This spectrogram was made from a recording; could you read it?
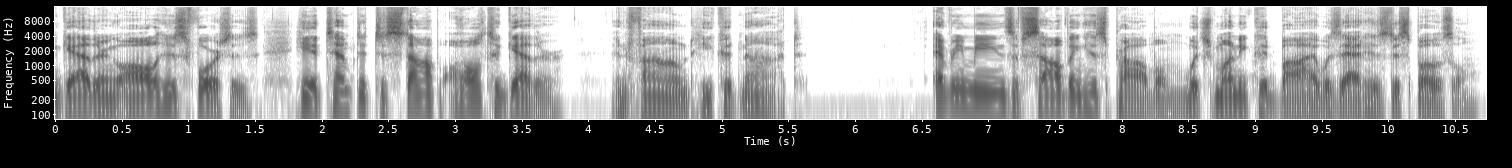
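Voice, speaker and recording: A low-voiced middle-aged man reads a book aloud word for word, steady and earnest. His intonation swings widely and sinks at the close of each sentence. The recording is dry and close, with no room sound. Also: no room sound. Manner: measured, earnest reading with dips at sentence ends. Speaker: audiobook reader.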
